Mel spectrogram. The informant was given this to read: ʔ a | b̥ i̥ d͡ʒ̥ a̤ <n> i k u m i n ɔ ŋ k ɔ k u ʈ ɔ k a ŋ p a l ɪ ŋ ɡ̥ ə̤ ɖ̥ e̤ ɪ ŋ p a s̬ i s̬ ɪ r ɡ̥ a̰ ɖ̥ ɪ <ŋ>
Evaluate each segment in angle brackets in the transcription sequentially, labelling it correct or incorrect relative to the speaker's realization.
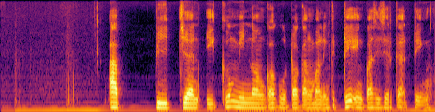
correct, correct

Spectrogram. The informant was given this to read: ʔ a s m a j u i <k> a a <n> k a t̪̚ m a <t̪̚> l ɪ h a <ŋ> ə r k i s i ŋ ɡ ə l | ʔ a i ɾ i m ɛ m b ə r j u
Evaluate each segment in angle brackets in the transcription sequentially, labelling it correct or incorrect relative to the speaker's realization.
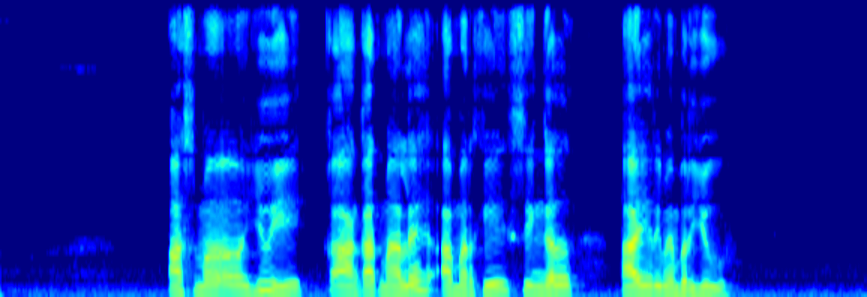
correct, incorrect: ŋ, incorrect: none, incorrect: m

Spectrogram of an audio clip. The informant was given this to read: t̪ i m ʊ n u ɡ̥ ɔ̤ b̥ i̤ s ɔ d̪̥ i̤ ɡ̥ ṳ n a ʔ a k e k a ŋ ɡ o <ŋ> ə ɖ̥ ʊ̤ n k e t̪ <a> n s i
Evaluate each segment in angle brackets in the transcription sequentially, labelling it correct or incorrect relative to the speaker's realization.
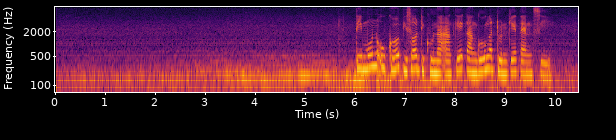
correct, incorrect: ɛ

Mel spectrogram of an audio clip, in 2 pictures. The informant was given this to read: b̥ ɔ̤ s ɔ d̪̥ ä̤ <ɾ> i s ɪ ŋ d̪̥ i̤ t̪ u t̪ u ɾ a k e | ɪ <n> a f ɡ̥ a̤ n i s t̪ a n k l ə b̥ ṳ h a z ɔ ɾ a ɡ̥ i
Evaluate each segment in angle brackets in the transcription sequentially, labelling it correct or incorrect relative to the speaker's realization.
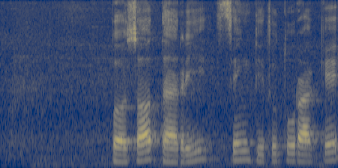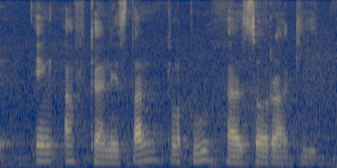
correct, incorrect: ŋ

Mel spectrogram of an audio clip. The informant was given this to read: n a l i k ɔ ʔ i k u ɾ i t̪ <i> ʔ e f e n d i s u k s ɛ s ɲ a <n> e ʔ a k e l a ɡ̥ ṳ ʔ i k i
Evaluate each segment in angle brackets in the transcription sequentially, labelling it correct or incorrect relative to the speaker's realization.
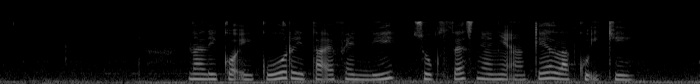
incorrect: a, incorrect: ɲ

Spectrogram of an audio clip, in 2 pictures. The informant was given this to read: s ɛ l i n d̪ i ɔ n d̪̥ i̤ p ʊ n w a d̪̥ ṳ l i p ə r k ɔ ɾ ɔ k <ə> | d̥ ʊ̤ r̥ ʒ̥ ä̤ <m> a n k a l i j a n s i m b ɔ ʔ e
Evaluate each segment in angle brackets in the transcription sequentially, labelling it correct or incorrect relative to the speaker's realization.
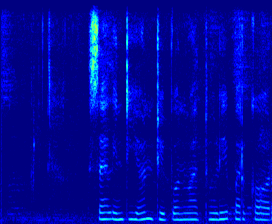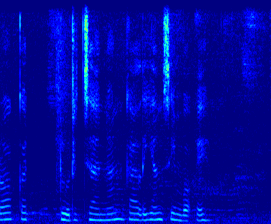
correct, incorrect: n

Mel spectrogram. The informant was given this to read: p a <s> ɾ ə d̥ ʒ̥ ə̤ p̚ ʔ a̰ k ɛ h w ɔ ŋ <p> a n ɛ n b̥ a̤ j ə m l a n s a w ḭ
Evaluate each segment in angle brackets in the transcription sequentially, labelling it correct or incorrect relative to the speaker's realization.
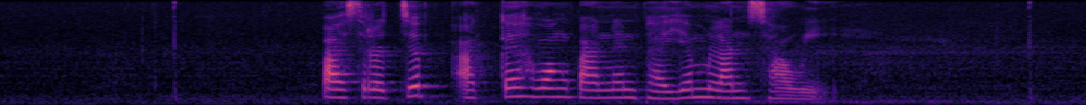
correct, correct

